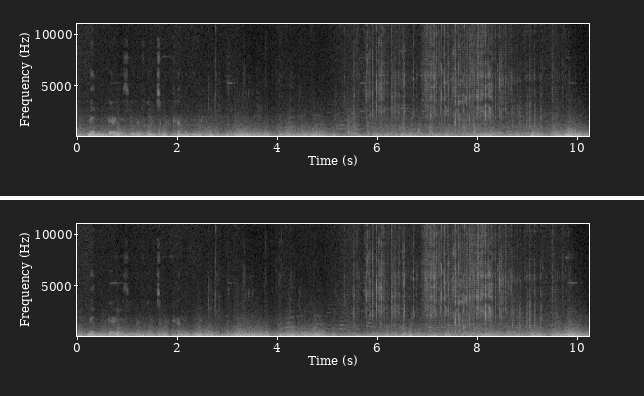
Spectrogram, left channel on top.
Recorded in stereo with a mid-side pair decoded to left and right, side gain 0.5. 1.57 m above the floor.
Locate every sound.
0.2 s a man speaking: 30° left
2.6 s a child speaking: 15° right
